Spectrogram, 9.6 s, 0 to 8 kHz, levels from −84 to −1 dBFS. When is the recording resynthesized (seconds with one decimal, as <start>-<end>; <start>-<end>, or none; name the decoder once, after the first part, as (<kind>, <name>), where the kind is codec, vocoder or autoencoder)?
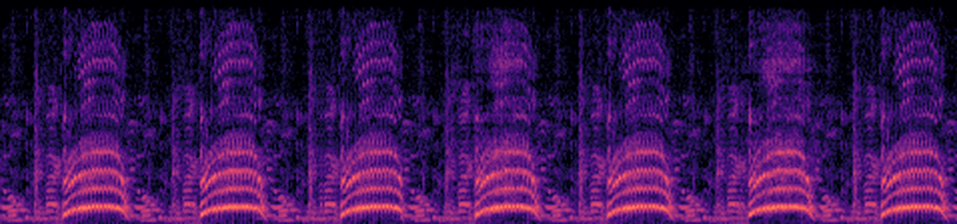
4.5-5.2 (codec, DAC); 7.4-8.2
